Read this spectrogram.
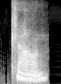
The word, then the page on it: clown: Indian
